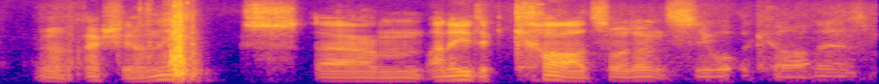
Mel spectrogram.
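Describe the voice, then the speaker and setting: Speaking with a British accent, this voice moves at a fairly quick pace in a monotone, flat intonation. Its loudness swings widely. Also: man, very deep, low pitch for a man. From Britain. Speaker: live streamer opening card packs. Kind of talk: casual live stream chat. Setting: live stream.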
